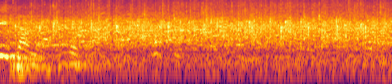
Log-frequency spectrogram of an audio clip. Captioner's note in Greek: χειροκρότημα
